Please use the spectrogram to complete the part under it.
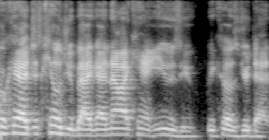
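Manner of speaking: low, offhand, matter-of-fact deadpan delivery. Reviewer acting out a film character's line, imitating deadpan matter-of-fact delivery. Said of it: "just matter of fact".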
